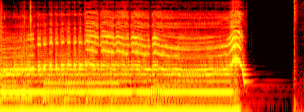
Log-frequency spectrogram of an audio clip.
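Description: Smooth, mellow reggae track playing out its instrumental ending over a steady low drone, with gliding tones above; the music stops suddenly about five seconds in.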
